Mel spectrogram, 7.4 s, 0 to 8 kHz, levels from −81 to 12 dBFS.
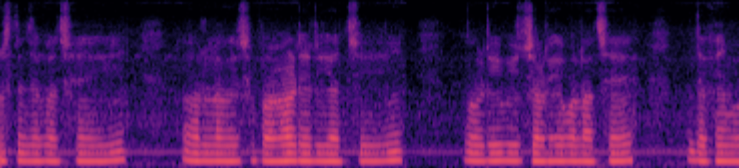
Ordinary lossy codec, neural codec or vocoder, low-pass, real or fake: none; none; none; real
